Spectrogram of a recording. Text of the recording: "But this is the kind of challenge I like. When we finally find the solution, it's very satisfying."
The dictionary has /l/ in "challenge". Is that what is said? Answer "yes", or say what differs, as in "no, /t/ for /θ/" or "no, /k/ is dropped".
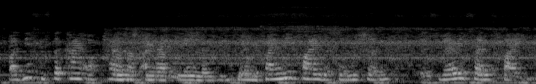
no, /l/ is dropped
